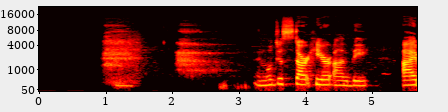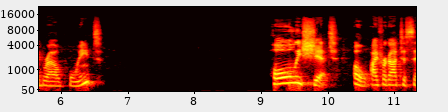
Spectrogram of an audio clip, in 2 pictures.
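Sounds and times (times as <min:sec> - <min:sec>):
deep breath: 0:01.0 - 0:01.5, 0:02.1 - 0:03.2
speech: 0:03.3 - 0:06.7, 0:09.2 - 0:11.3.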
